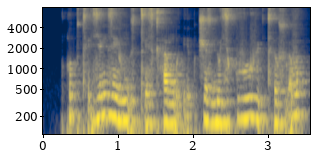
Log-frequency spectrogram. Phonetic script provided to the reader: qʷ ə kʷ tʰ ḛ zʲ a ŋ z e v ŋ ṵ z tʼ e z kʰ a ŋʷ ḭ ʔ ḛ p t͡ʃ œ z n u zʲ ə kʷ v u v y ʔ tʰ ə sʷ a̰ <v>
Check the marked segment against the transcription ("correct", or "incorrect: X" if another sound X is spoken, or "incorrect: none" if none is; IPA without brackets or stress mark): correct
